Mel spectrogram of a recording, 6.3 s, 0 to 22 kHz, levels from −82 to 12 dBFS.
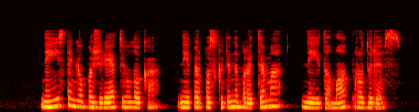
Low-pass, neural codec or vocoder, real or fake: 7.2 kHz; none; real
